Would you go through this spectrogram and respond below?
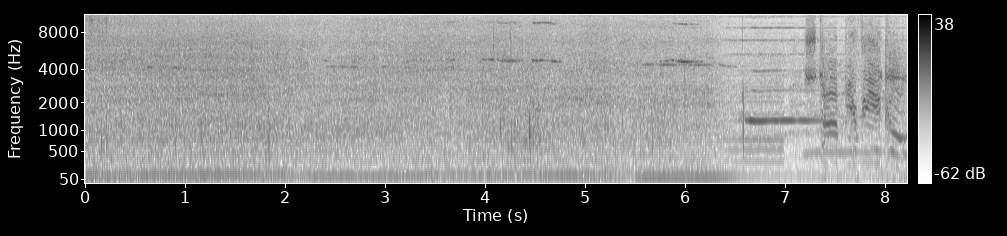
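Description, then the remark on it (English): A heavy truck engine drones steadily, its low rumble shifting pitch a couple of times as it drives, with road noise throughout and a brief tonal, brake-like squeal near the end. “Stop that truck!”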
